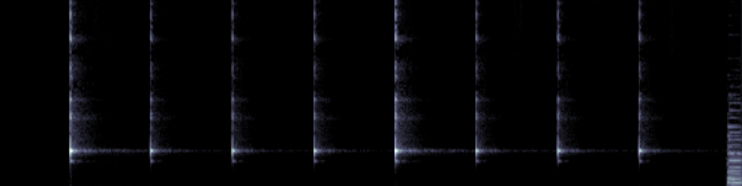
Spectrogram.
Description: There is no code.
